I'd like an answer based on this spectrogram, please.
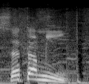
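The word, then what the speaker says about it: cet ami: كان الاسم بيبدأ بحرف متحرك عشان نتجنب صعوبة النطق في اللغة عند تلاقي حرفين متحركين مع بعض. زي ساتامي.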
